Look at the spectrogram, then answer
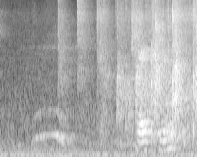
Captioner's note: audience applauds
